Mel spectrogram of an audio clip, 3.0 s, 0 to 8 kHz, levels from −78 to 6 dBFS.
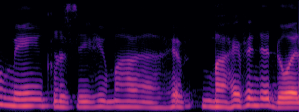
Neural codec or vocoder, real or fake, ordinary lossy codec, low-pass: codec, 16 kHz, 4 kbps, X-Codec, HuBERT features, trained on balanced general audio; fake; AAC, 48 kbps; 7.2 kHz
